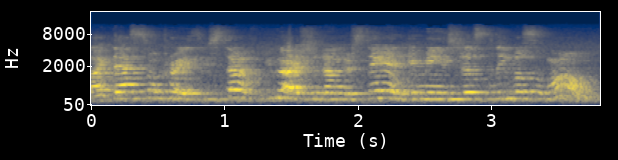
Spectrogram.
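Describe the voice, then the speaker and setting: A woman talks at a fairly quick pace with a high pitch. Audible room echo and light background noise are present. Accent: American. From Portland, Oregon. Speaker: activist and panelist. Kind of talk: passionate panel speech. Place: hall.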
